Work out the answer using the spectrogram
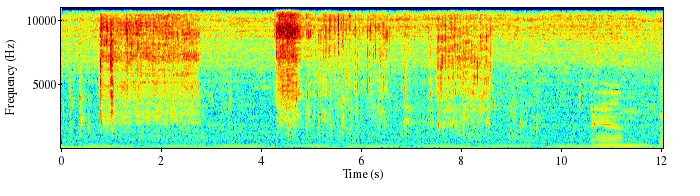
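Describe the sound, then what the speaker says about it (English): Water poured onto the soil of a potted Christmas cactus during repotting, a steady gush and trickle over a low hum, with a louder splashing burst near the end. "Just get this one a good water, because there's a lot of soil here"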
